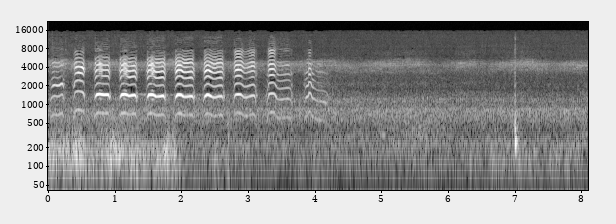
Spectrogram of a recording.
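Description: A bird calling in a rapid run of about a dozen short wavering notes, dying away about four seconds in. A single sharp tap follows about seven seconds in.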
